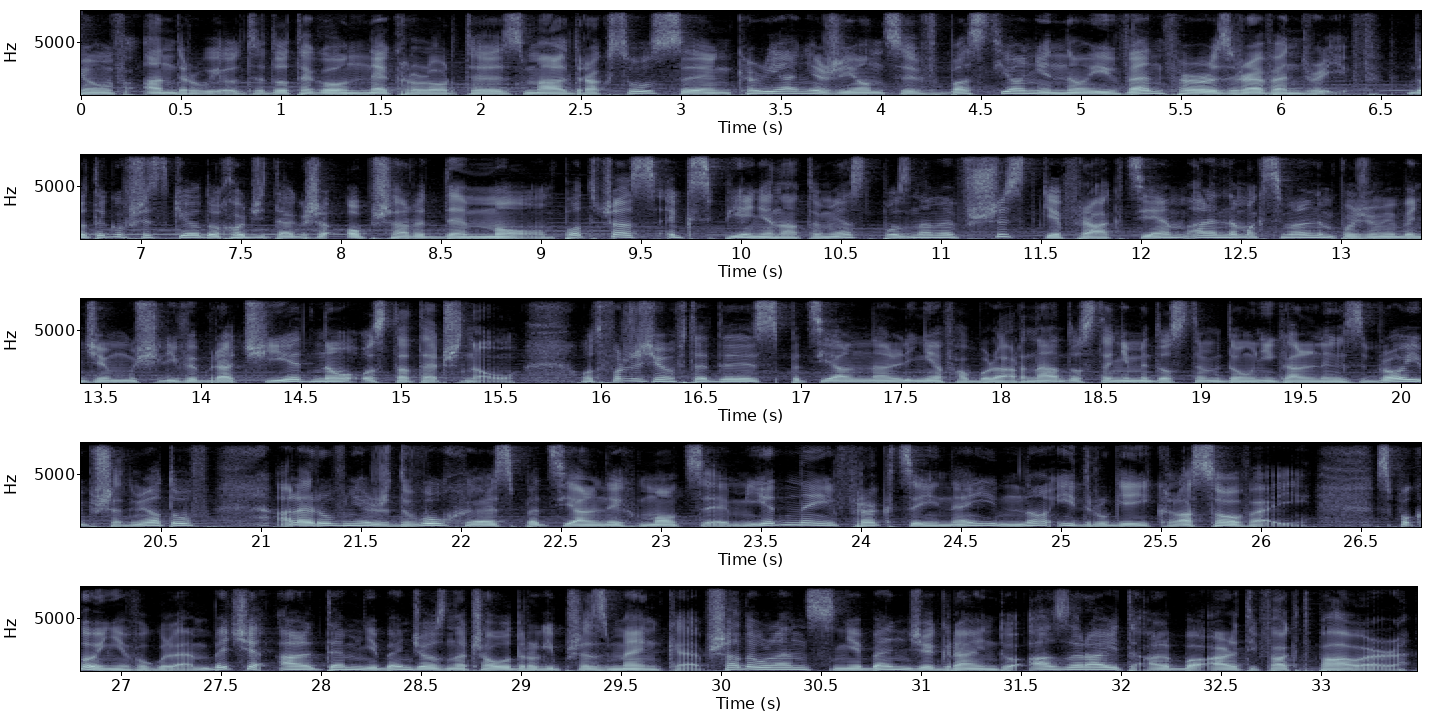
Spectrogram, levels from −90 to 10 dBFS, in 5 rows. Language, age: Polish, 20-39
